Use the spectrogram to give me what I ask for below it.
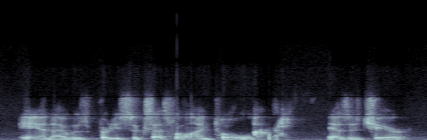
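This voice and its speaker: A man with an American accent, fairly low pitch, fairly even intonation and a moderate pace, over noticeable background noise. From US Midwest, Minneapolis, Minnesota. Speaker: spine surgeon and medical school dean. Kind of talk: interview. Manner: conversational, with fillers.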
